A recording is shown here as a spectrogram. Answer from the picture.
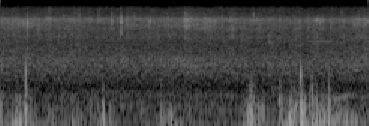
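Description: Wind buffeting the microphone in gusts, a low rumbling noise that surges at the start and again near the end.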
